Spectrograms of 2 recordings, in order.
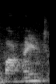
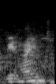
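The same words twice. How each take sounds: First: "behind" opening on a relaxed "buh"; American pronunciation. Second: "behind" opening on a short "bi"; British pronunciation. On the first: Teacher showing students the American form, "behind" as buh-HIND. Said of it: "American pronunciation". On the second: Teacher showing students the British form, "behind" as bi-HIND. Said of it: "British pronunciation". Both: Shown as a demonstration.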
